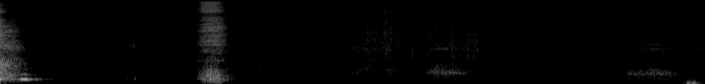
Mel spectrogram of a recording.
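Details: Two forceful, explosive sneezes followed by quieter breathing and nasal noise in a small room; sneezing.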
